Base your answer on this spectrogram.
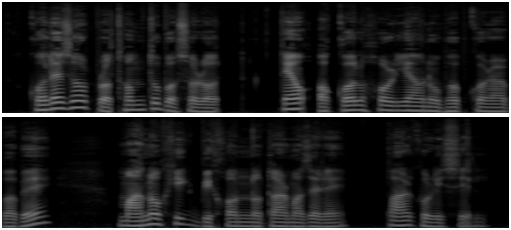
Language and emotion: Assamese, sad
